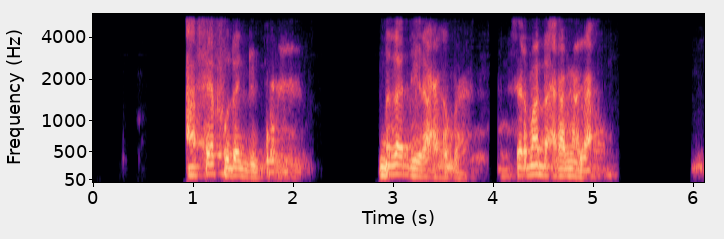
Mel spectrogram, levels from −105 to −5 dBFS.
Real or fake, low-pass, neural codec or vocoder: fake; 5.4 kHz; codec, 24 kHz, 3 kbps, HILCodec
